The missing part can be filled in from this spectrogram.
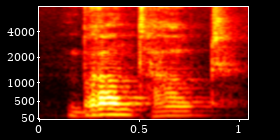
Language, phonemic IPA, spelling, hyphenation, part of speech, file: Dutch, /ˈbrɑnt.ɦɑu̯t/, brandhout, brand‧hout, noun, Nl-brandhout.ogg
- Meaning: 1. firewood 2. something of very low quality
